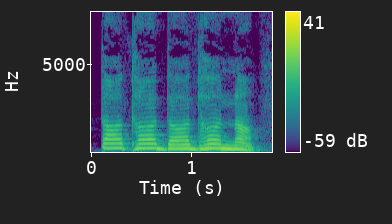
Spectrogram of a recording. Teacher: जो हमारी जीवा है वो हमारी दांतों से टकराती है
